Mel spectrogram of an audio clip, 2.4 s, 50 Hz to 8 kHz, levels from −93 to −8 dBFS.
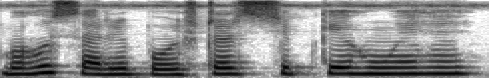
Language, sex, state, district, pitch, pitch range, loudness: Hindi, female, Uttar Pradesh, Lucknow, 225 Hz, 215-230 Hz, -12 LUFS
